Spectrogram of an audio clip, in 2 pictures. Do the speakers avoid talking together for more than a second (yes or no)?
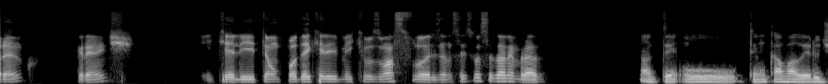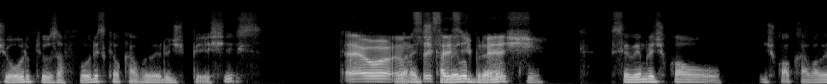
no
